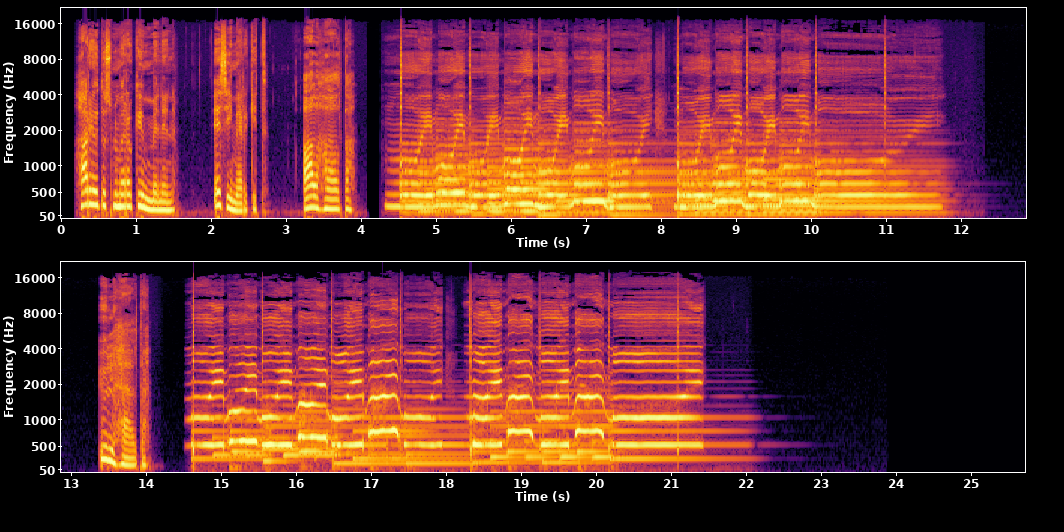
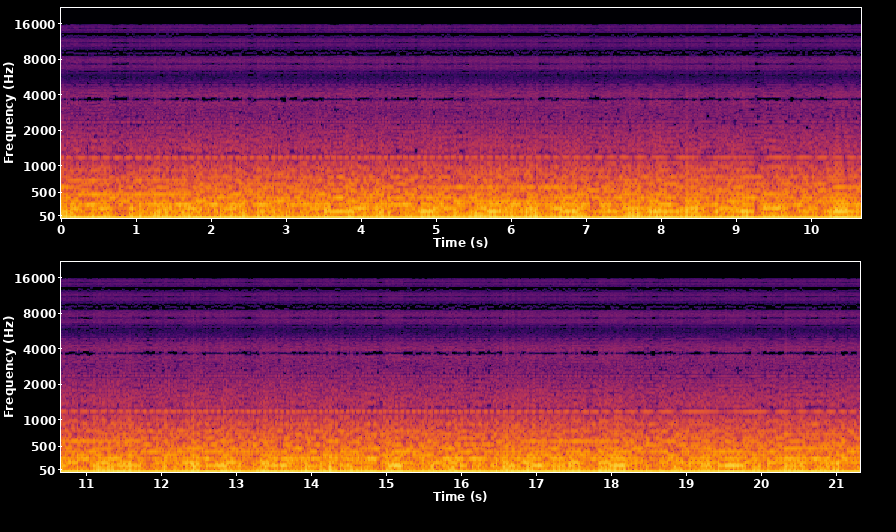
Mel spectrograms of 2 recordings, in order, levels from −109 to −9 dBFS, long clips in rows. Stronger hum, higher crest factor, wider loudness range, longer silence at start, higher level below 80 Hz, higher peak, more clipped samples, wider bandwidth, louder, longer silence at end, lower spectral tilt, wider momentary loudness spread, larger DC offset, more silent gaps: neither; about the same, 12 dB vs 14 dB; first, 8 LU vs 1 LU; first, 0.2 s vs 0 s; second, -40 dBFS vs -32 dBFS; first, 0 dBFS vs -8 dBFS; neither; first, 17.5 kHz vs 11.5 kHz; first, -11 LUFS vs -26 LUFS; first, 4.2 s vs 0 s; second, -4.5 dB/octave vs -10 dB/octave; first, 11 LU vs 3 LU; second, under 0.1% vs 8%; neither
